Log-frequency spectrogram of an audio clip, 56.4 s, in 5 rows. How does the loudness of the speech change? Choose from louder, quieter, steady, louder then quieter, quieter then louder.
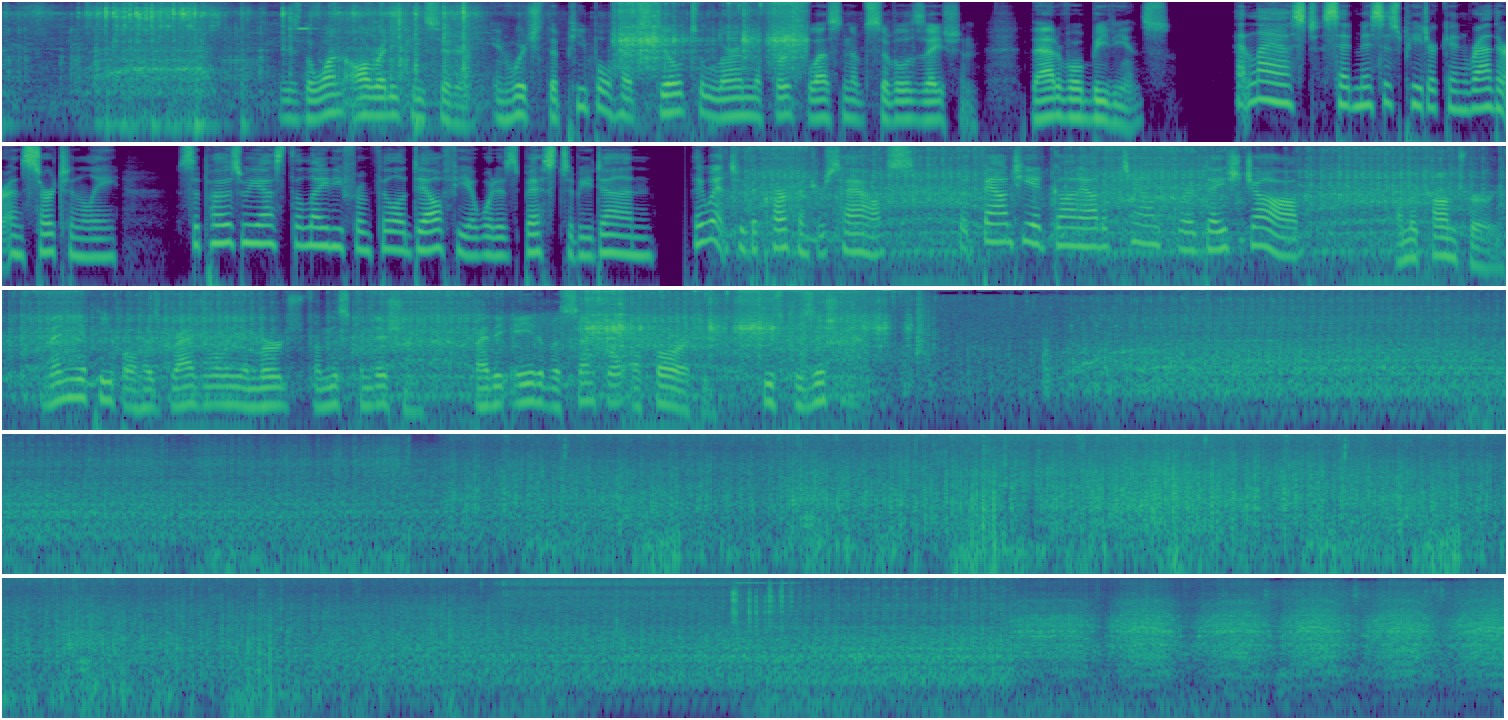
steady.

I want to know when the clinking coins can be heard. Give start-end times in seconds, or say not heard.
4.5-6.1, 26.9-29.4, 50.6-51.2.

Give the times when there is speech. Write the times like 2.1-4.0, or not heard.
2.0-29.0.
